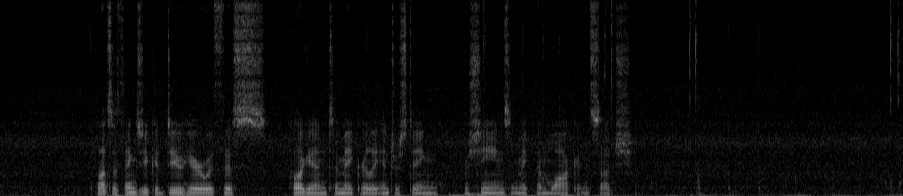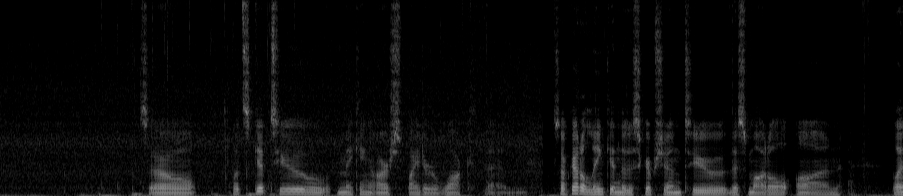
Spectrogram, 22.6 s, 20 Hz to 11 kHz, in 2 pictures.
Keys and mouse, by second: 6.0 shift+space, 7.6 right click, 8.6 click, 9.1-11.1 middle drag, 11.1 click, 12.5 middle click, 13.0 shift+middle click, 13.6 middle click, 14.5 shift+middle click, 14.9-16.8 middle drag, 17.0 middle click.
